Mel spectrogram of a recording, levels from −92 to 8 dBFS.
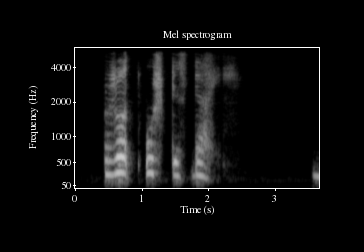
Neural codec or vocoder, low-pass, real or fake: codec, 44.1 kHz, 3.4 kbps, Pupu-Codec; 5.4 kHz; fake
